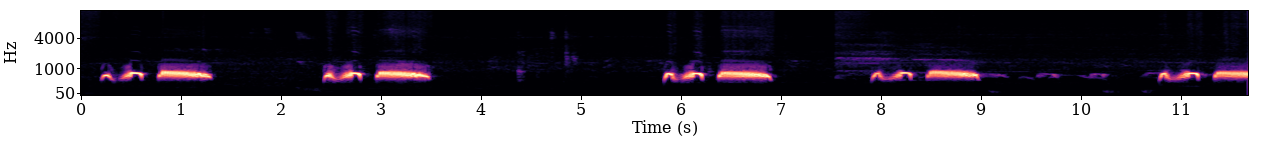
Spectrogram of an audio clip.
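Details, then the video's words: Spotted dove with a thổ sấm voice singing varied phrases, each a quick two-part rising-falling note followed by a longer sustained coo, repeated roughly every two to three seconds with faint soft notes between. "chim cu gáy ra nhiều bài"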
